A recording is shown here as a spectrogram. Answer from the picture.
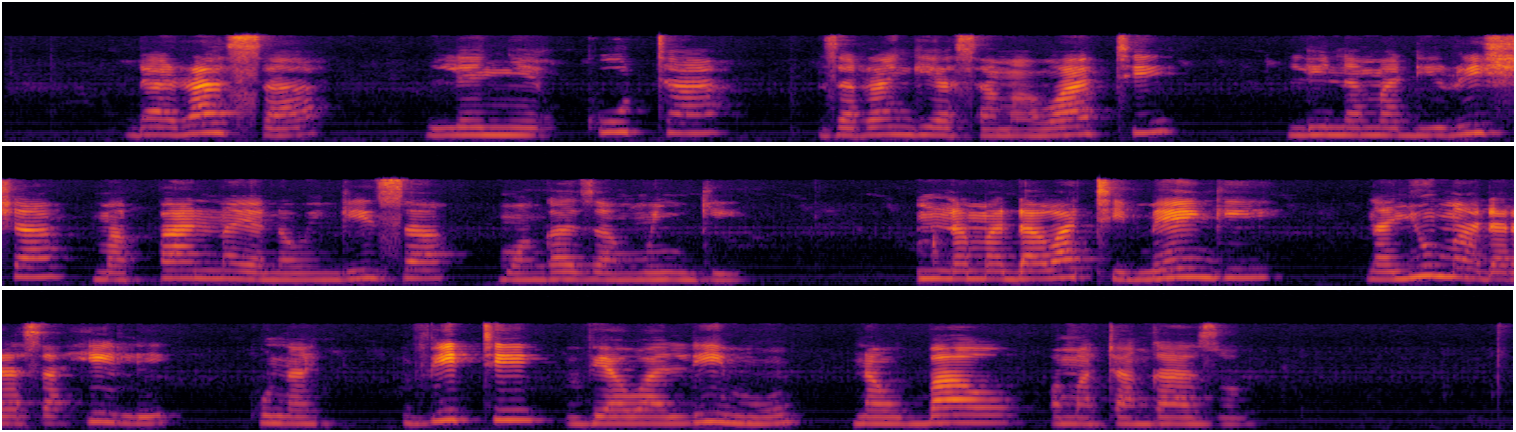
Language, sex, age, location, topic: Swahili, female, 25-35, Nairobi, education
